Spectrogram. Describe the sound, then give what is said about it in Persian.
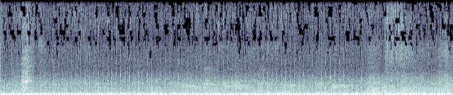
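Steady, roaring wind of stormy weather blows without pause, a dense low rumble with a hiss over it and slight gusty swells, holding at the same loud level throughout with no voices. “وضعیت هوا طوفانیه.”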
